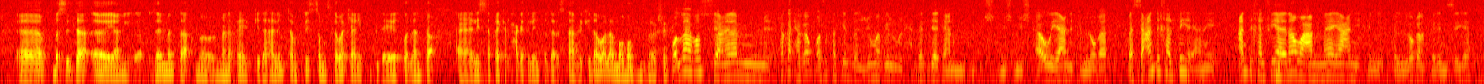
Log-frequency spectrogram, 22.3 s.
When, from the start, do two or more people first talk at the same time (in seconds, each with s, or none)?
none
